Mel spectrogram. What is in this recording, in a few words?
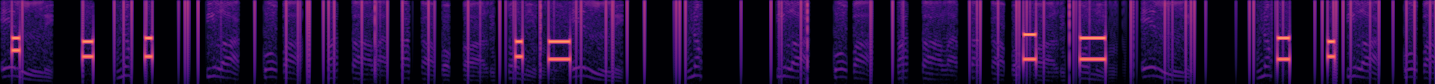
dtmf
